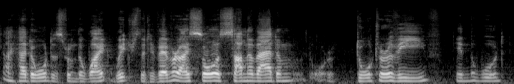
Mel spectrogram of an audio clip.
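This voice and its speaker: A man playing a gentle, timid faun in a radio theatre storybook drama, fretful and self-reproachful, with halting, theatrical delivery. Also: fairly high pitch, little pitch movement. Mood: guilty confession.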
